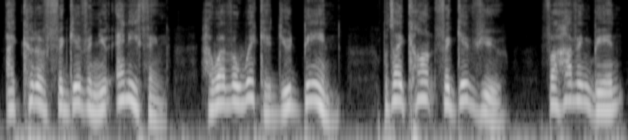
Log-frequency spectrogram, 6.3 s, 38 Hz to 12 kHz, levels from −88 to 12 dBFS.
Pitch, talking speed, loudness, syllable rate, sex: 150 Hz, 160 wpm, -18 LUFS, 5.7 syllables/s, male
